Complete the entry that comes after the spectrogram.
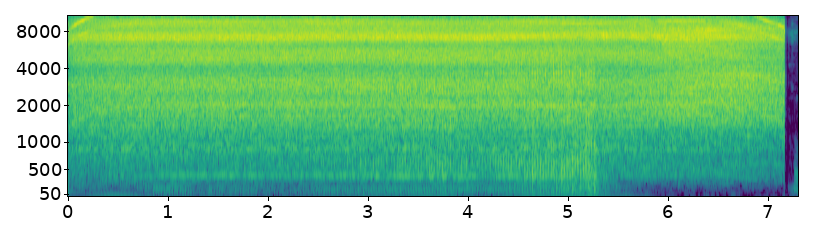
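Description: Crown CT15189 electric jigsaw running at speed setting 2 while cutting wood, a loud steady high-pitched motor whine with the blade's rapid buzzing throughout, stopping abruptly at the end.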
